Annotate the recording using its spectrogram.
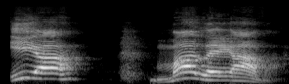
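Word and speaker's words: Iamaleava: His last name is pronounced. Last names are tough. Ia Maleava. I'ma leave. That's Maleava.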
